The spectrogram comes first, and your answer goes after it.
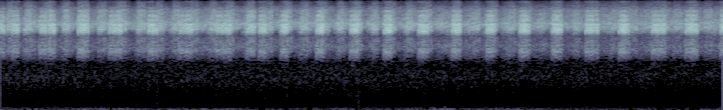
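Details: Cicadas singing in midsummer in a Greek pine forest: a loud, dense, buzzy high-pitched drone pulsing in regular beats about three times a second, no other sounds.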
